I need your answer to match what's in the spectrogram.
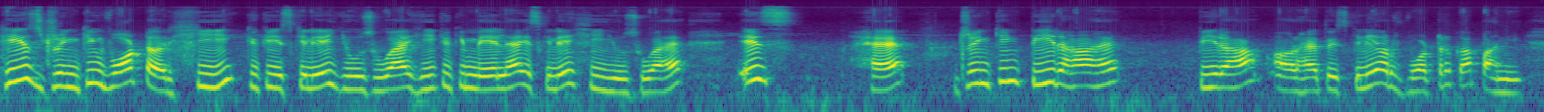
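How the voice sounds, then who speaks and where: A woman teaching English in Hindi, reading example sentences slowly and explaining each word. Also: mid-range voice. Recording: dull lo-fi recording.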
